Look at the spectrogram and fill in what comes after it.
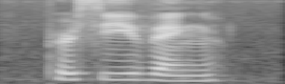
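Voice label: "perceiving" English, US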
